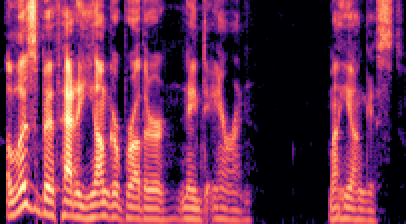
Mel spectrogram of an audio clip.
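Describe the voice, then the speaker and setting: A man acting in an audio drama as a menacing, grieving middle-aged father protecting his daughter, speaking with halting intensity. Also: lowish voice, lively intonation, fairly bright tone. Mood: tense, recounting. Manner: intense, halting, with repeated words.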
